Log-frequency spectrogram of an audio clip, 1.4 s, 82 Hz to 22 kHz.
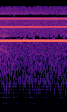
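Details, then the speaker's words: NICU neonatal defibrillation, device charged to 10 joules (2 J/kg for a 5 kg baby): steady, high-pitched continuous charged-and-ready alert tone before the shock. "and we're going to push charge and this is the point where we're looking at our patient"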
